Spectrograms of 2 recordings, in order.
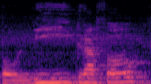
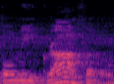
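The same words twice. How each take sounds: First: The stress is on the second syllable. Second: The stress is on the third syllable. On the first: The speaker calls it right. "that word is bolígrafo" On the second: The speaker calls it wrong. "some of you might want to pronounce it bolígrafo"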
